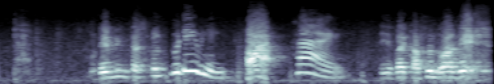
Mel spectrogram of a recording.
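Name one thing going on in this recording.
A young woman speaks playfully and with animation, close by.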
